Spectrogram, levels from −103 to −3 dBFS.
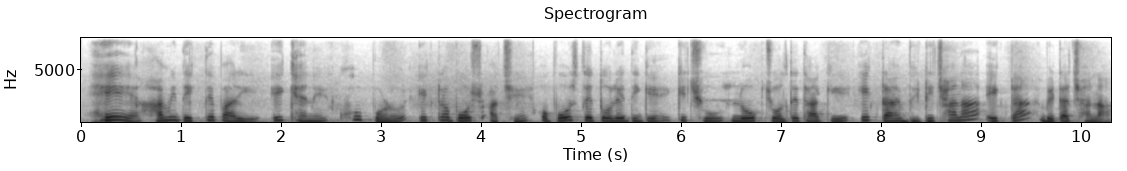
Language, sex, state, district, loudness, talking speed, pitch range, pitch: Bengali, female, West Bengal, Purulia, -23 LUFS, 105 wpm, 230-275 Hz, 250 Hz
